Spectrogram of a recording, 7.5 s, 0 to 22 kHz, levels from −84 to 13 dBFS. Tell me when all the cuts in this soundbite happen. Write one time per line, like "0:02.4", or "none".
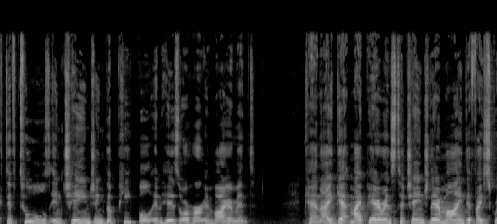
none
